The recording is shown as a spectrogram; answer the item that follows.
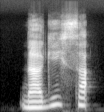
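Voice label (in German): "Nagisa", japanische Mädchennamen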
